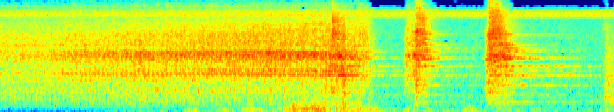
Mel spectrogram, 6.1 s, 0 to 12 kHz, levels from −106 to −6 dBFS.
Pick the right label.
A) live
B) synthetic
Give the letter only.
A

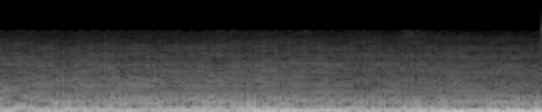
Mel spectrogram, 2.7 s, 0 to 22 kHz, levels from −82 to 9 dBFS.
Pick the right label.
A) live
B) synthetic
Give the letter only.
B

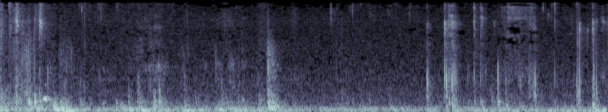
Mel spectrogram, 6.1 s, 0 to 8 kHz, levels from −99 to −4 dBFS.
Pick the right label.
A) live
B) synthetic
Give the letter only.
B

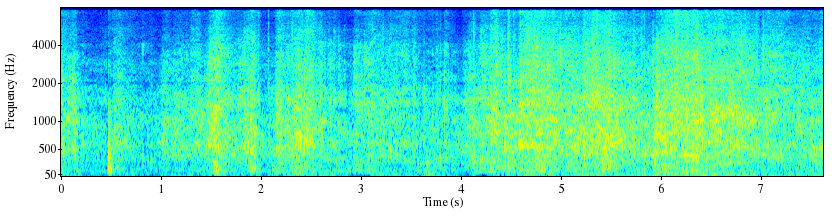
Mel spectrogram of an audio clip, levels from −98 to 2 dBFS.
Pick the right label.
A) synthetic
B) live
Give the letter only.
A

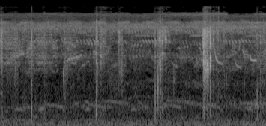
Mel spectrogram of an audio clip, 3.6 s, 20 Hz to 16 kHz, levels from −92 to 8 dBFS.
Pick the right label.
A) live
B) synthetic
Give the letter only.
B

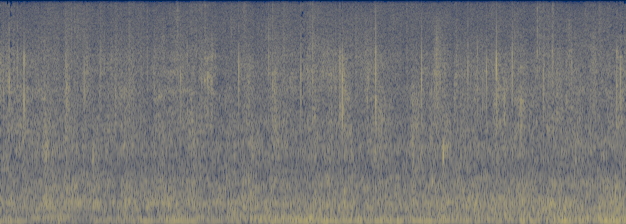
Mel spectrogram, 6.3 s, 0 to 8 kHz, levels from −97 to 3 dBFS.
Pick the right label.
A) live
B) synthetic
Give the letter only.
B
